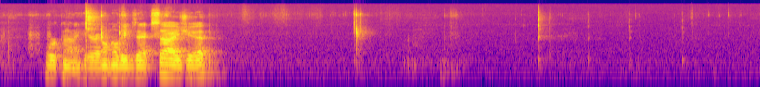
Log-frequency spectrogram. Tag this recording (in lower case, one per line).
inside a small room
speech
